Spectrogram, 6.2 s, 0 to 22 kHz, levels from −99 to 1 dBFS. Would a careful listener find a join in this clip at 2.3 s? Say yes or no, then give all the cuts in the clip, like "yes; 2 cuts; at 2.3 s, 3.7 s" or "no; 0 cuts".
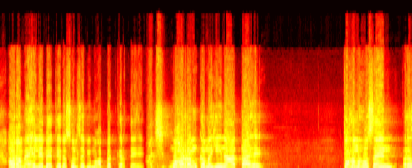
yes; 1 cut; at 2.3 s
